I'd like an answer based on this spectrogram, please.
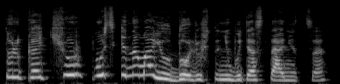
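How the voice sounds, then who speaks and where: A woman's voice: on the high side, big pitch swings, normal speed, no echo, studio quality, pitched above the performer's own voice. A woman voicing a cheeky, laughing boy who calls down from a tree. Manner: laughing, teasing.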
